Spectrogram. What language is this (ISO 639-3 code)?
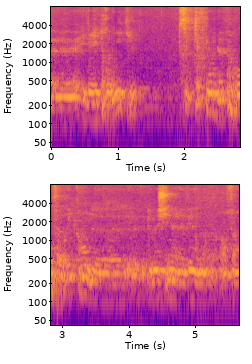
fra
